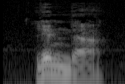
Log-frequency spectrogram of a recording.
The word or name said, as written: Linda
